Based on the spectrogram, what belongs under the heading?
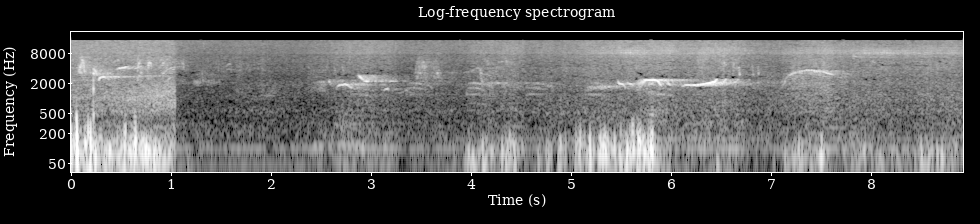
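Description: Small birds chirping in three short bursts of quick up-and-down notes, over a low rumbling of wind on the microphone at the start and again mid-way.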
